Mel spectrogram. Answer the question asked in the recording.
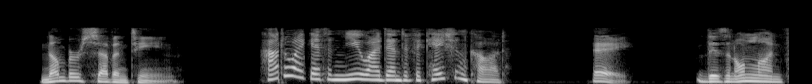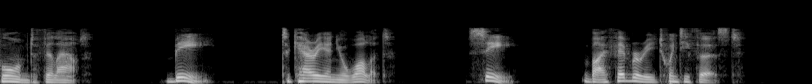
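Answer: A: There's an online form to fill out.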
